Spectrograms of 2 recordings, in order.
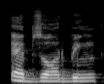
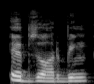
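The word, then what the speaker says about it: absorbing: मैं आपको बता दूं कि जो हमारा एस होता है वो कभी कबभार जा का भी काम करता है। किसका काम करता है? जा। यहां पर जो हमारा एस है वो जा का काम करेगा।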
